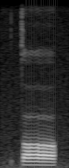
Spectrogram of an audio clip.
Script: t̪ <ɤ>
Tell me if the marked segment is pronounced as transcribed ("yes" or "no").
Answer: no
